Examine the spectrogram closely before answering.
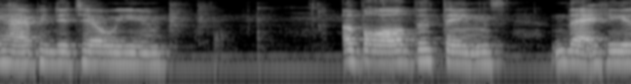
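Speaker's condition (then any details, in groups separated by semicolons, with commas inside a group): ALS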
